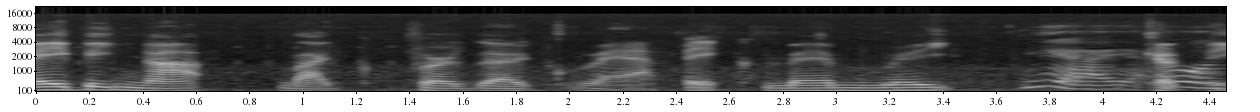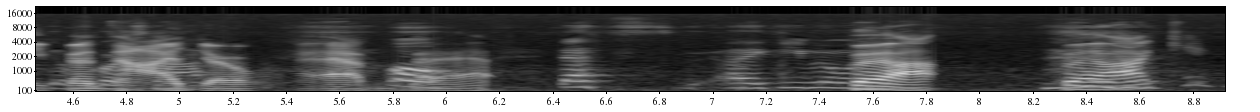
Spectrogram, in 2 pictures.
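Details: Speech disfluency with word repetitions in an adult male with autism and a self-described speech impediment; he says words break up and repeat mid-sentence, usually when his mind has wandered.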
